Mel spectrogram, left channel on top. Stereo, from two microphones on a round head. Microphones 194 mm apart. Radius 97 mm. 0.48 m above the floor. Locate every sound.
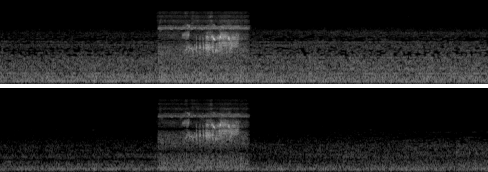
1.6 s a bird: 10° left (ahead or behind)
